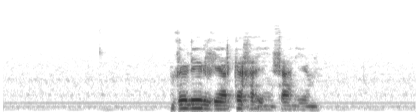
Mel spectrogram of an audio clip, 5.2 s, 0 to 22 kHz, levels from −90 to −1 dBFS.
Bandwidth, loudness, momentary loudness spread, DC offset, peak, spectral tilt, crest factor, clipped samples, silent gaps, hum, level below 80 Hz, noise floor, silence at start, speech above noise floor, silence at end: 5.4 kHz; -27 LUFS; 19 LU; under 0.1%; -10 dBFS; -9 dB/octave; 20 dB; under 0.1%; none; none; -72 dBFS; -69 dBFS; 2.15 s; 43 dB; 1.25 s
